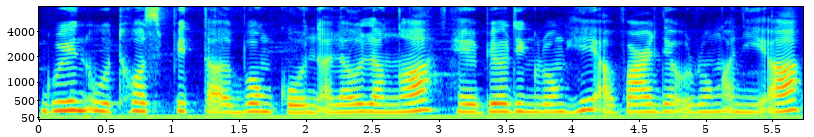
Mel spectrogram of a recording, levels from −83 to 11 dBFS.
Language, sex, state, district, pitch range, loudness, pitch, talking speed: Mizo, female, Mizoram, Aizawl, 200-220 Hz, -17 LUFS, 210 Hz, 200 wpm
